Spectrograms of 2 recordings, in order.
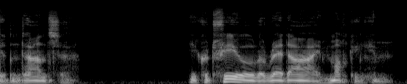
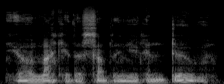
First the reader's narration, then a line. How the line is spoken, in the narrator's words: muttered Torak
